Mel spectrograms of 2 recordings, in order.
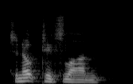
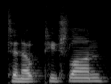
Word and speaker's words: Tenochtitlan: Yeah, it's a massive, probably one of the biggest tribes, and maybe what it is almost like a Tenochtitlan. I just butchered that pronunciation. Tenochtitlan, the ancient forerunner of Mexico City.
